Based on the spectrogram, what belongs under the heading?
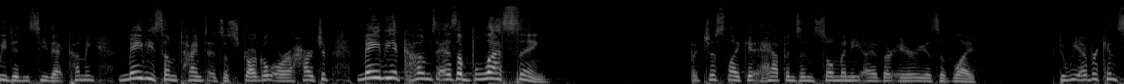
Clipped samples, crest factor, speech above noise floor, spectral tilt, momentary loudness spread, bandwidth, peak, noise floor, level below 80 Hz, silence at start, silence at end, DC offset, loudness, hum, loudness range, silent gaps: under 0.1%; 22 dB; 43 dB; -5.5 dB/octave; 11 LU; 16 kHz; -14 dBFS; -78 dBFS; -58 dBFS; 0 s; 0 s; under 0.1%; -35 LUFS; none; 7 LU; none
